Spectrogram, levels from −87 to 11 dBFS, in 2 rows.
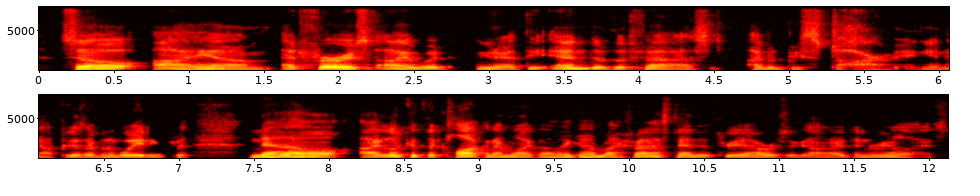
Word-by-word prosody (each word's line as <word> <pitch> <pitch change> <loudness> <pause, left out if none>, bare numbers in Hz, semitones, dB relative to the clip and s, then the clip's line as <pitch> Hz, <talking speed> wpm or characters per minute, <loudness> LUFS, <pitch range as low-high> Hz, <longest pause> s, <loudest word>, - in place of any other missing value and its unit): So 120 -5 +5
I, 140 +5 0
um 100 -7 -3
at - - -4
first, 125 -1 +8
I 120 +1 0
would 110 -2 -1 0.2
you 125 -4 -3
know, 95 - -4
at 90 - -9
the - - -5
end 120 0 +2
of 110 -2 -1
the 105 - -3
fast, 90 -7 -6 0.2
I - - -5
would - - -8
be - - -13
starving, - - -11
you 90 - -13
know, 80 -1 -13
because 85 - -5
I've 90 - -5
been 95 +1 -7
waiting 95 +1 0
for - - -9 0.4
now 135 -5 +3
I 105 - -1
look 120 +2 0
at - - -4
the - - -2
clock, 115 -3 +2
I'm 100 -1 -3
like, 100 -1 -5
"Oh 160 - -5
my 160 -3 -4
god. 140 -1 -3
My 95 -3 -2
fast 120 +3 -3
ended 100 -3 -4
3 105 -2 -4
hours - - -6
ago, 80 - -12
and 80 +1 -13
I 90 - -9
didn't 95 +1 -12
realize." 100 - -11
110 Hz, 230 wpm, -24 LUFS, 95-125 Hz, 0.4 s, first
